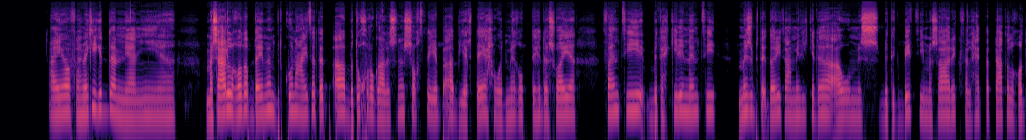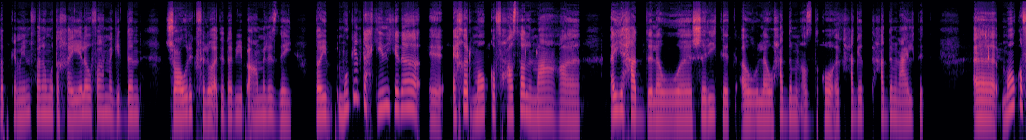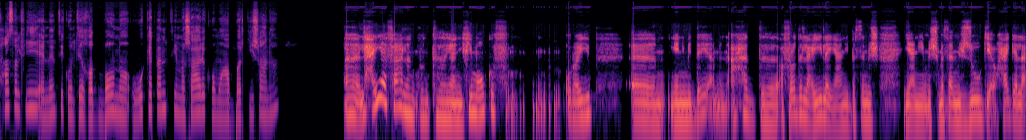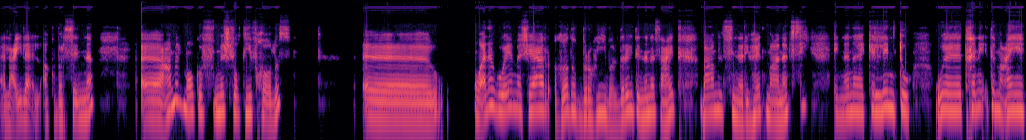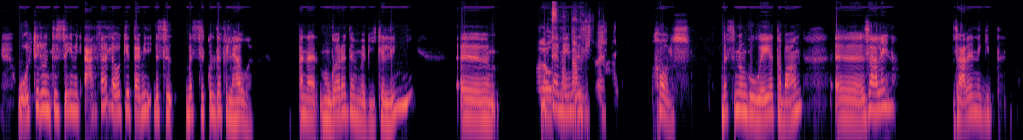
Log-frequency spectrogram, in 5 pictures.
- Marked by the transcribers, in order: background speech; distorted speech
- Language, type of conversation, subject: Arabic, advice, إزاي أقدر أعبّر عن مشاعري الحقيقية في العلاقة؟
